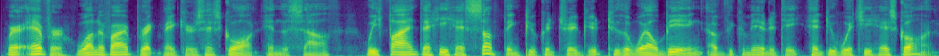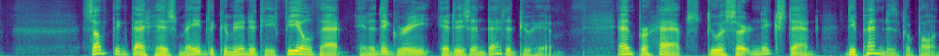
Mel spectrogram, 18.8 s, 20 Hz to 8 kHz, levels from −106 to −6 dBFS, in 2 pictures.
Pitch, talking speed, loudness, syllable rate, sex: 105 Hz, 175 wpm, -20 LUFS, 5.1 syllables/s, male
